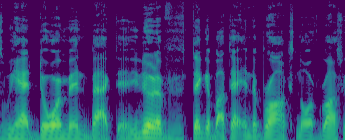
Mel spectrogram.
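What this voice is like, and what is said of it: Southern accent with a New York tinge. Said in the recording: “You got your southern accent too, but you still got a little New York in there.”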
